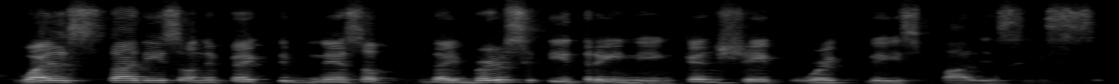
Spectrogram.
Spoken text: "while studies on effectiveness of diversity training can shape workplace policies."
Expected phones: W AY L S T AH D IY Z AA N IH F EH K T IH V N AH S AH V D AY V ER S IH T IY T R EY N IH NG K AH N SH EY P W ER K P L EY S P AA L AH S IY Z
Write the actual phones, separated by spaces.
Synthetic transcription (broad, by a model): W AY L S T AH D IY S AA N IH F EH K T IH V N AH S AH F D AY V ER S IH T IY T R EY N IH NG K AH N SH EY P W ER K P L EY S P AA L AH S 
